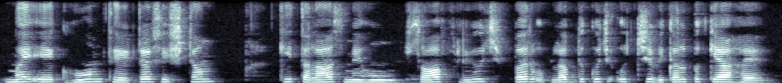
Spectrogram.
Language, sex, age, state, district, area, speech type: Hindi, female, 45-60, Uttar Pradesh, Sitapur, rural, read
